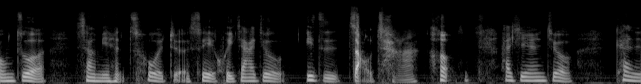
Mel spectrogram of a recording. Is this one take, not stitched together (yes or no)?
yes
